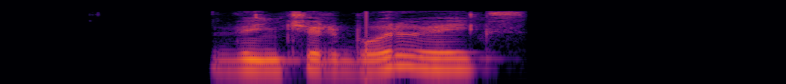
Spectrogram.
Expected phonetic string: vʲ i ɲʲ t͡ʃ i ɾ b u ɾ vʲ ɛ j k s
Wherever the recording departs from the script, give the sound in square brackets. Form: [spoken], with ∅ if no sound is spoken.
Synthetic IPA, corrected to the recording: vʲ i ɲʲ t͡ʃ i ɾ b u ɾ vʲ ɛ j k s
